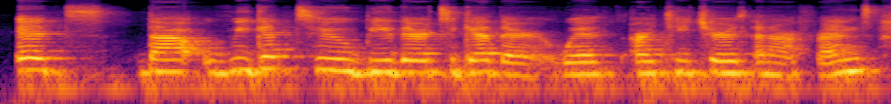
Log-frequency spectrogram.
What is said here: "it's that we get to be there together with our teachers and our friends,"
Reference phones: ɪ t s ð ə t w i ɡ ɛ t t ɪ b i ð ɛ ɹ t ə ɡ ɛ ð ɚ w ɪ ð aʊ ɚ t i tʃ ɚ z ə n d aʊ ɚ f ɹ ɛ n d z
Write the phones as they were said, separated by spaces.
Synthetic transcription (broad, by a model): ɪ t s ð ə t w i ɡ ɛ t t ɪ b i ð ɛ ɹ t ə ɡ ɛ ð ɚ w ɪ ð aʊ ɚ t i tʃ ɚ z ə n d aʊ ɚ f ɹ ɛ n d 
